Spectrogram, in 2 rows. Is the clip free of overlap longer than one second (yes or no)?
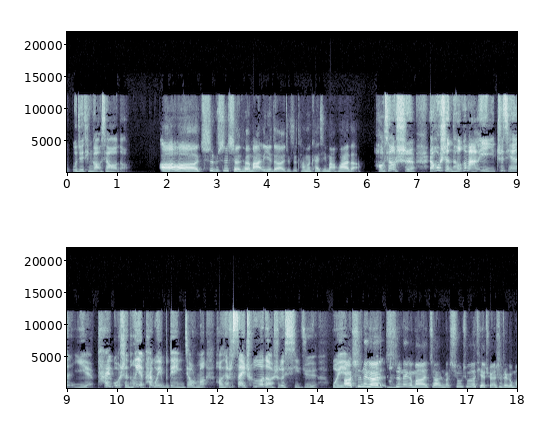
no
